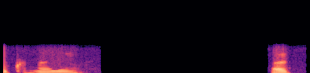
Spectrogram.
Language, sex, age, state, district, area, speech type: Punjabi, male, 18-30, Punjab, Shaheed Bhagat Singh Nagar, urban, conversation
